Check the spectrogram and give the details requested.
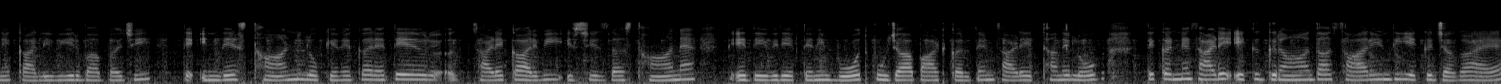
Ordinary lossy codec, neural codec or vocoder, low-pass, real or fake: none; none; 7.2 kHz; real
